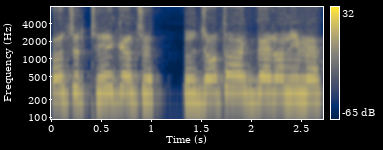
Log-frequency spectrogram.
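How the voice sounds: A woman's cartoonish character voice, high in pitch, with monotone, flat intonation.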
